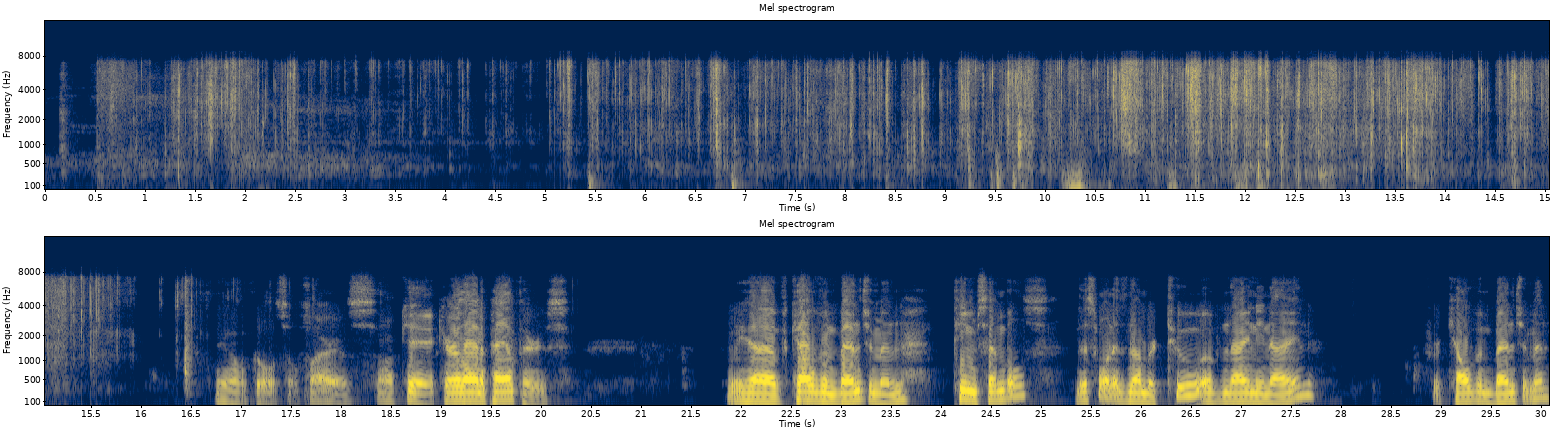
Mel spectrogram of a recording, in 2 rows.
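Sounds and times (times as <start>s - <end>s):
plastic wrapping crinkling: 0.5s - 16.8s.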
